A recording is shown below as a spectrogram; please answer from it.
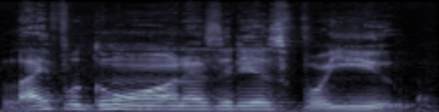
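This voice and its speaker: An actor at a table read playing a grave, cryptic leader of an underground army, speaking with deliberate portent. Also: male voice, mid-range voice, fairly even intonation, mellow, close to an everyday voice. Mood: grave, mysterious. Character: solemn cryptic underground-army leader in sunglasses and leather coat. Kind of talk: live script table read, dramatic. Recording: faint noise, live room table read.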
